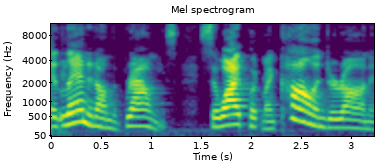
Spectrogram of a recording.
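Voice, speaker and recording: A woman's put-on character voice, fairly high and lively in intonation, at a moderate pace on a very clean recording with a silent background. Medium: audio drama. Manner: sweet, prim.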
